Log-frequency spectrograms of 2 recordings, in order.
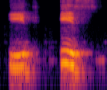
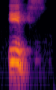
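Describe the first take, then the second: First: It is said as two separate words. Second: It is said as one merged syllable. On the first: "La forma larga, ustedes aquí tienen dos tiempos" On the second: "los dos se fusionan y forman un solo golpe de voz"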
